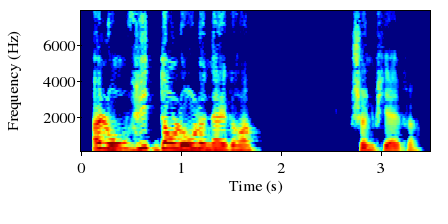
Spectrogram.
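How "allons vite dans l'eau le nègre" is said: higher-pitched, impatient command; bossy order. Acted. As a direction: order him about like a spoilt child. Boy ordering servant into water.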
